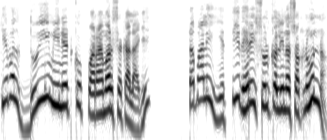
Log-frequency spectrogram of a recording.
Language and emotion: Nepali, angry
